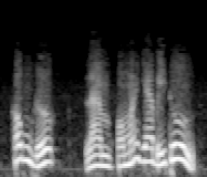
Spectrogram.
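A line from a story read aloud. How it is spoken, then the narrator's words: Loud shout. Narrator (Vietnamese): quân phía trước quát lớn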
